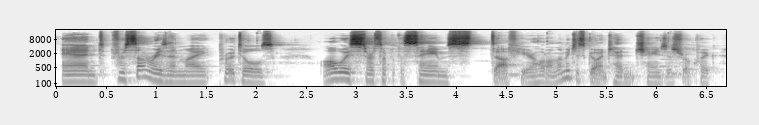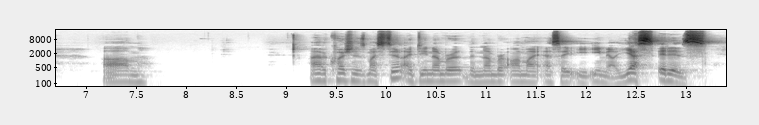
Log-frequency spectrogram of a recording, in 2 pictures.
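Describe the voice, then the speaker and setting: A man gives a casual, live online lesson in audio production. His voice sits at a medium pitch with a noticeable fry and creak. He talks informally, thinking aloud as he clicks through the steps. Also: moderate pace, a bit bright.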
